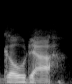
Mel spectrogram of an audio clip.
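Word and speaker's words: gotta: flapped flapped D sound it actually sounds like a d or a fast D so it sounds like Goda like rhymes with Yoda um use a horse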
